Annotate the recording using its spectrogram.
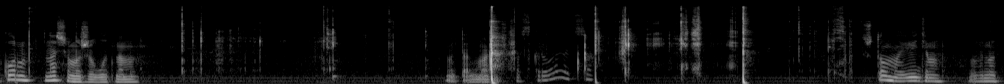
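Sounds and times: tin lid scraping and tearing: 0:01.9 - 0:04.0, 0:04.9 - 0:08.6.

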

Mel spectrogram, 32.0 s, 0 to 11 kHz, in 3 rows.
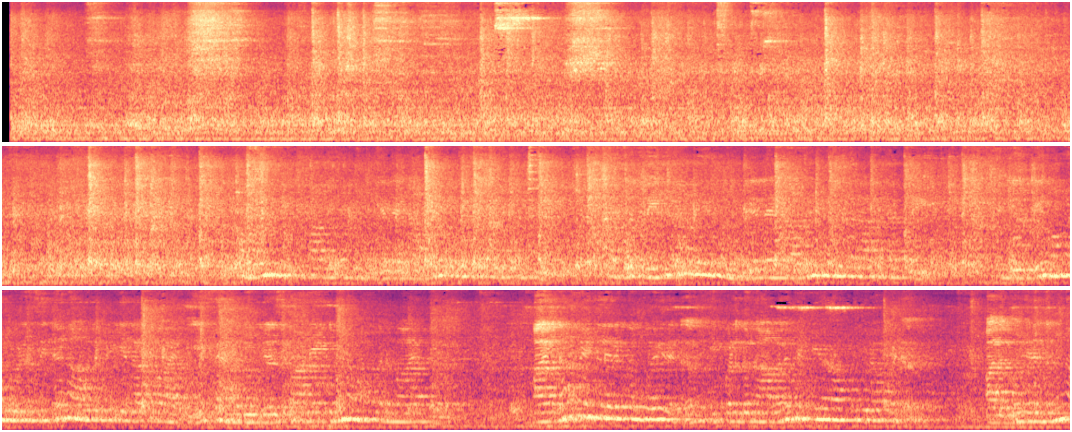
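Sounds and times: train rumbling and wheels clacking: 0:00.1 - 0:32.0
train wheel squeals: 0:03.8 - 0:06.1, 0:07.5 - 0:07.9, 0:29.1 - 0:30.0.

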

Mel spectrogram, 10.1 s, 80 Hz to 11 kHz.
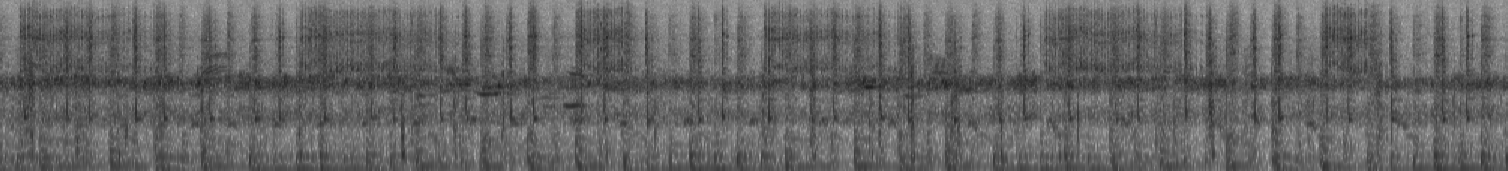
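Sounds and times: fast percussion beat: 0:00.0 - 0:10.0
repeating bass line: 0:00.0 - 0:10.0.

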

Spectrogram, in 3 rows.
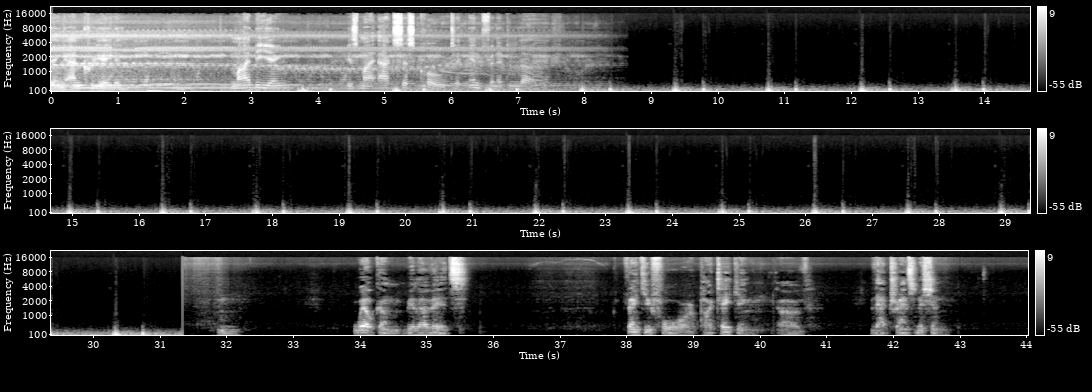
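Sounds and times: steady low drone: 0:00.0 - 0:08.6
slow heartbeat thumps: 0:00.0 - 0:31.3.

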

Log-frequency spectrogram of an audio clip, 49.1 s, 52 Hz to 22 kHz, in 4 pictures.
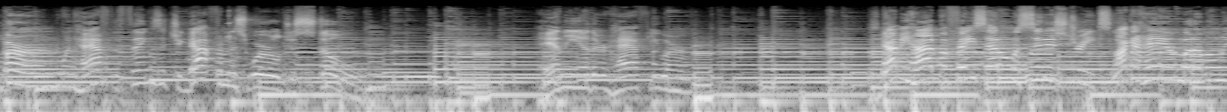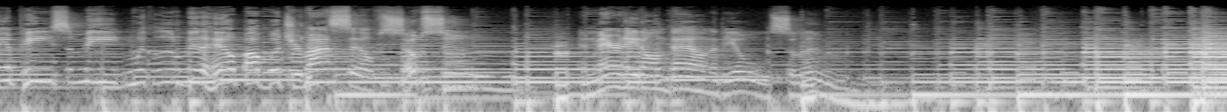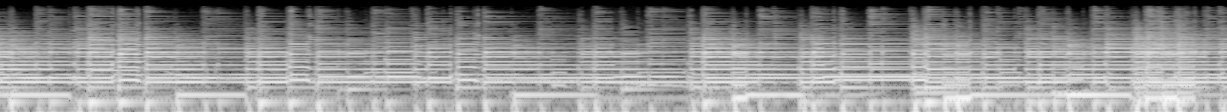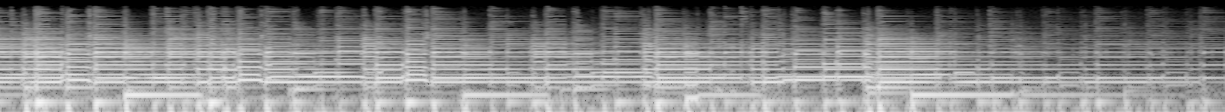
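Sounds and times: acoustic guitar picked melody: 0:00.0 - 0:49.0.

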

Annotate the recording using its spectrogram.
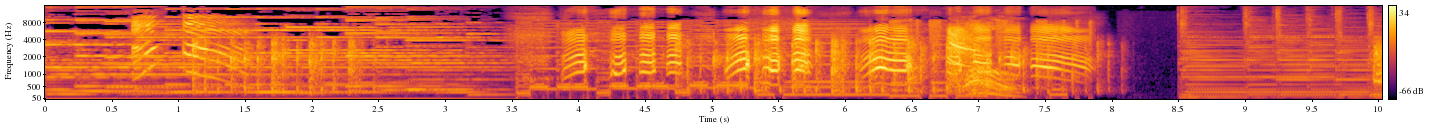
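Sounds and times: cartoon baby giggling: 0:00.6 - 0:01.7, 0:03.7 - 0:07.9.

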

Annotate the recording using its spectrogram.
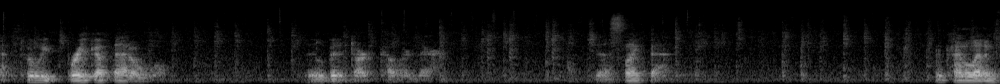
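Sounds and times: paintbrush dabbing on canvas: 0:00.0 - 0:10.0.

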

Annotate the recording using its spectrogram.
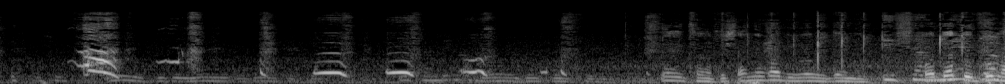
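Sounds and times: boy moaning in pain: 0:00.7 - 0:05.7.

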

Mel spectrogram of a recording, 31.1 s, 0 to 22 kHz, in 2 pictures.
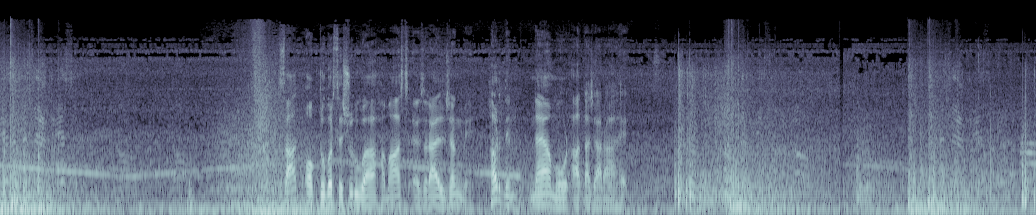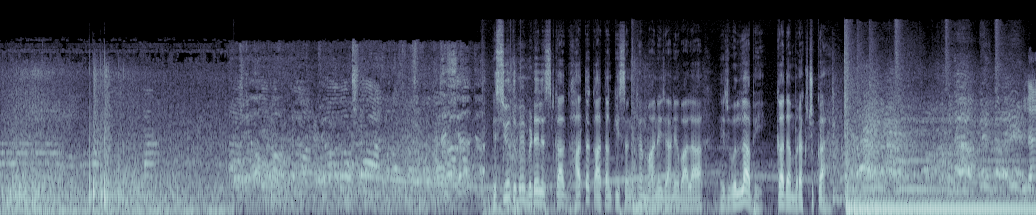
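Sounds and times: sharp bangs: 0:00.0 - 0:01.4, 0:02.9 - 0:06.2
low rumble with rising tone: 0:00.2 - 0:08.0
short whoosh: 0:03.0 - 0:05.4.

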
